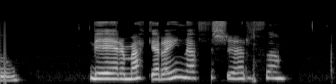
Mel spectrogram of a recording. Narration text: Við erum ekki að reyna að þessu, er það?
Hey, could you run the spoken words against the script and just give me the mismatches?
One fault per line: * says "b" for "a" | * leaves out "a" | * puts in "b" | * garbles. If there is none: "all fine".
all fine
